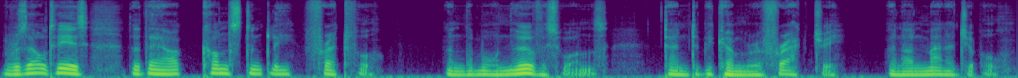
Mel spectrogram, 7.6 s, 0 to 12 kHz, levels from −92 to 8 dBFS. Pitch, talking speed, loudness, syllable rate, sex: 120 Hz, 150 wpm, -18 LUFS, 5.7 syllables/s, male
